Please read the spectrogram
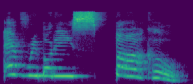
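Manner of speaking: high, loud call; giant's call. Acted. Friendly giant leading, loud call. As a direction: call it out cheerfully. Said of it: "said the giant".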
